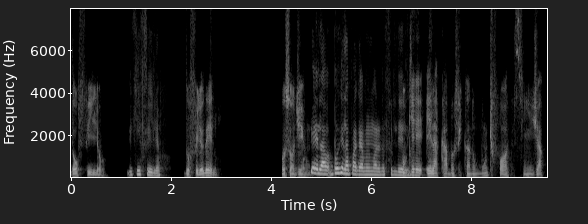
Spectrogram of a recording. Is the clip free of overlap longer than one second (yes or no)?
yes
